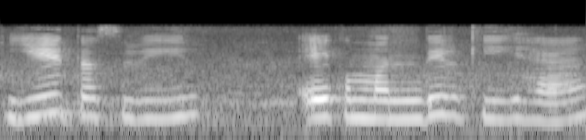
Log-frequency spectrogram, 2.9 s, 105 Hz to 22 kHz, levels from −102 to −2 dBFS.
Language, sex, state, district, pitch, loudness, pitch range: Hindi, female, Haryana, Jhajjar, 250 Hz, -17 LUFS, 240-270 Hz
